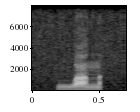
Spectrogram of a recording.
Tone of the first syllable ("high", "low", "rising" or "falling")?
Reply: high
